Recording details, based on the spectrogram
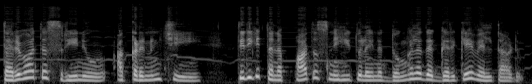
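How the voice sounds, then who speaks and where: A woman calmly narrating a cartoon moral story and voicing the wife. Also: medium pitch, normal speed, faint music behind.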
